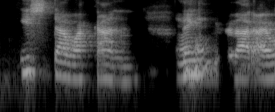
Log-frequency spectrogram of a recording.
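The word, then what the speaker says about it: Ixtahuacán: How do you pronounce this last word, Eugenia? Ixtahuacan. Ixtahuacan.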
